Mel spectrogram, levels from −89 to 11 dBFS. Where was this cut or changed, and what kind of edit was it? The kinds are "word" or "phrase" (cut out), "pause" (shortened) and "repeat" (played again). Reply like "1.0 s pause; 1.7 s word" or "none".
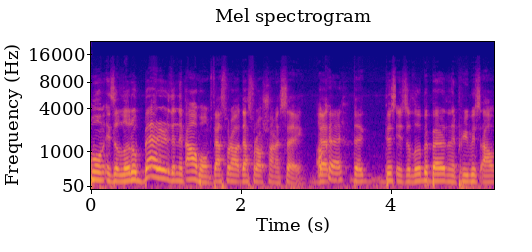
1.2 s word; 4.0 s word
